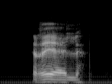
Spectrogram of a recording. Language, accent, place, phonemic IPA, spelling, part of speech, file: French, France, Lyon, /ʁe.ɛl/, réels, adjective, LL-Q150 (fra)-réels.wav
- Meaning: masculine plural of réel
